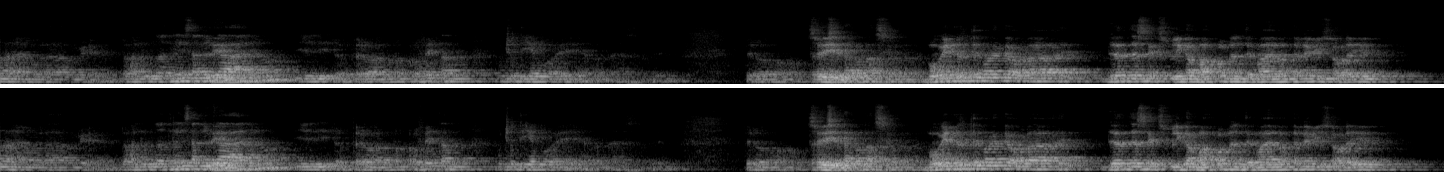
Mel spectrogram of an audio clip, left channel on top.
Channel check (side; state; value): both; normal; correlation 0.55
